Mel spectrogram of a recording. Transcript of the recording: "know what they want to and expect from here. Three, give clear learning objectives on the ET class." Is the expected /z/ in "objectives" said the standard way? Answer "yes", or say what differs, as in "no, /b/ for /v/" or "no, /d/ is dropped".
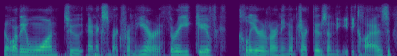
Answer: yes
